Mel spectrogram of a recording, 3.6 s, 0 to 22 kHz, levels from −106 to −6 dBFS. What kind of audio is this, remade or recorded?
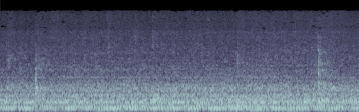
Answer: recorded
